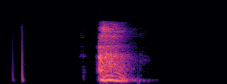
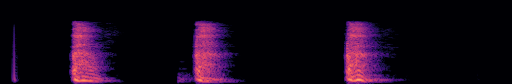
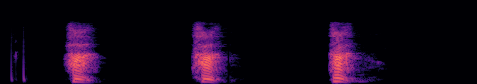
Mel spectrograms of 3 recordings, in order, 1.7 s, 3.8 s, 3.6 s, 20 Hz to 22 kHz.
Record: {"cough_length": "1.7 s", "cough_amplitude": 32767, "cough_signal_mean_std_ratio": 0.29, "three_cough_length": "3.8 s", "three_cough_amplitude": 28733, "three_cough_signal_mean_std_ratio": 0.3, "exhalation_length": "3.6 s", "exhalation_amplitude": 28164, "exhalation_signal_mean_std_ratio": 0.26, "survey_phase": "beta (2021-08-13 to 2022-03-07)", "age": "18-44", "gender": "Male", "wearing_mask": "No", "symptom_none": true, "smoker_status": "Never smoked", "respiratory_condition_asthma": false, "respiratory_condition_other": false, "recruitment_source": "REACT", "submission_delay": "3 days", "covid_test_result": "Negative", "covid_test_method": "RT-qPCR", "influenza_a_test_result": "Unknown/Void", "influenza_b_test_result": "Unknown/Void"}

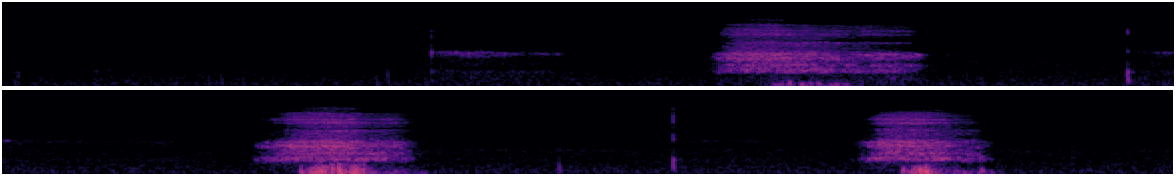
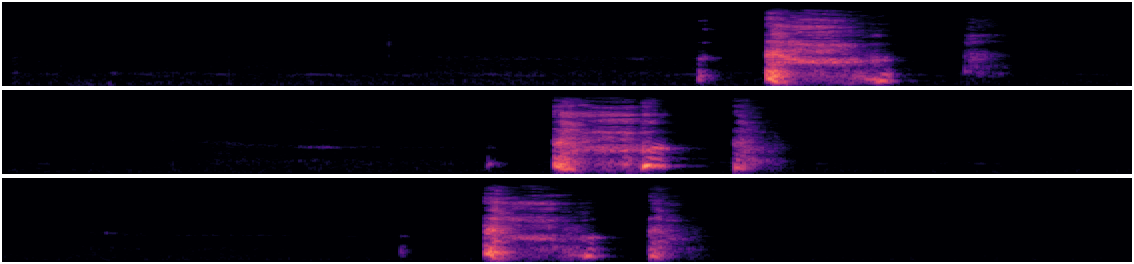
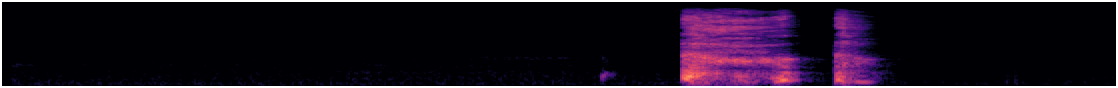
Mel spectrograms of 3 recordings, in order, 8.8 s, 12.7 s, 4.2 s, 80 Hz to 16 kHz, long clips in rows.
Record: {"exhalation_length": "8.8 s", "exhalation_amplitude": 2644, "exhalation_signal_mean_std_ratio": 0.34, "three_cough_length": "12.7 s", "three_cough_amplitude": 21937, "three_cough_signal_mean_std_ratio": 0.2, "cough_length": "4.2 s", "cough_amplitude": 22499, "cough_signal_mean_std_ratio": 0.24, "survey_phase": "beta (2021-08-13 to 2022-03-07)", "age": "18-44", "gender": "Female", "wearing_mask": "No", "symptom_cough_any": true, "symptom_new_continuous_cough": true, "symptom_runny_or_blocked_nose": true, "symptom_shortness_of_breath": true, "symptom_sore_throat": true, "symptom_fatigue": true, "symptom_fever_high_temperature": true, "symptom_headache": true, "smoker_status": "Never smoked", "respiratory_condition_asthma": false, "respiratory_condition_other": false, "recruitment_source": "Test and Trace", "submission_delay": "1 day", "covid_test_result": "Positive", "covid_test_method": "RT-qPCR"}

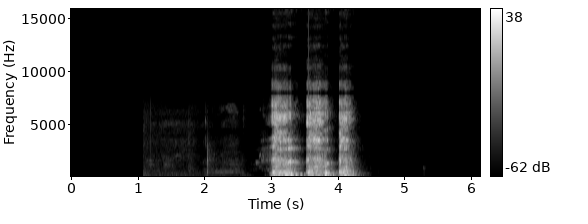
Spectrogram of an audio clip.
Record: {"cough_length": "6.1 s", "cough_amplitude": 32768, "cough_signal_mean_std_ratio": 0.32, "survey_phase": "alpha (2021-03-01 to 2021-08-12)", "age": "18-44", "gender": "Male", "wearing_mask": "No", "symptom_none": true, "smoker_status": "Never smoked", "respiratory_condition_asthma": false, "respiratory_condition_other": false, "recruitment_source": "REACT", "submission_delay": "1 day", "covid_test_result": "Negative", "covid_test_method": "RT-qPCR"}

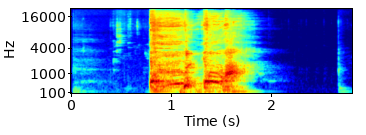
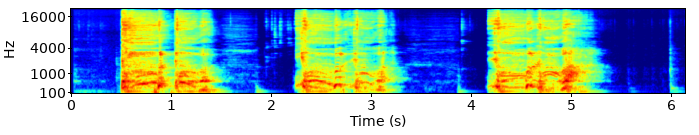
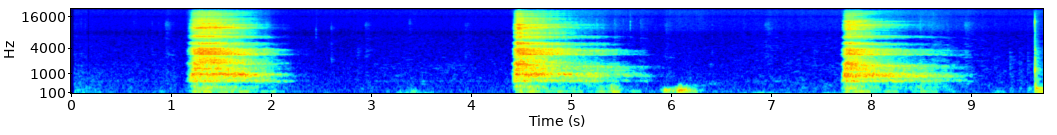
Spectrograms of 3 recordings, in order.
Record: {"cough_length": "2.8 s", "cough_amplitude": 32768, "cough_signal_mean_std_ratio": 0.49, "three_cough_length": "6.1 s", "three_cough_amplitude": 32768, "three_cough_signal_mean_std_ratio": 0.54, "exhalation_length": "9.7 s", "exhalation_amplitude": 18184, "exhalation_signal_mean_std_ratio": 0.37, "survey_phase": "beta (2021-08-13 to 2022-03-07)", "age": "18-44", "gender": "Male", "wearing_mask": "No", "symptom_cough_any": true, "symptom_runny_or_blocked_nose": true, "symptom_fatigue": true, "symptom_onset": "3 days", "smoker_status": "Never smoked", "respiratory_condition_asthma": false, "respiratory_condition_other": false, "recruitment_source": "Test and Trace", "submission_delay": "2 days", "covid_test_result": "Positive", "covid_test_method": "RT-qPCR", "covid_ct_value": 16.7, "covid_ct_gene": "ORF1ab gene", "covid_ct_mean": 17.2, "covid_viral_load": "2300000 copies/ml", "covid_viral_load_category": "High viral load (>1M copies/ml)"}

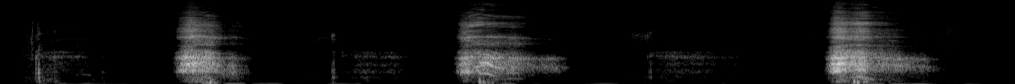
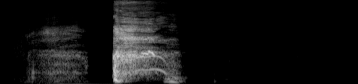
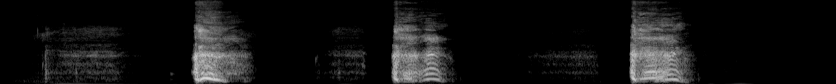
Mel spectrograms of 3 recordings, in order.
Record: {"exhalation_length": "10.2 s", "exhalation_amplitude": 28234, "exhalation_signal_mean_std_ratio": 0.31, "cough_length": "3.6 s", "cough_amplitude": 32768, "cough_signal_mean_std_ratio": 0.32, "three_cough_length": "8.4 s", "three_cough_amplitude": 32766, "three_cough_signal_mean_std_ratio": 0.31, "survey_phase": "beta (2021-08-13 to 2022-03-07)", "age": "65+", "gender": "Male", "wearing_mask": "No", "symptom_cough_any": true, "symptom_other": true, "symptom_onset": "11 days", "smoker_status": "Never smoked", "respiratory_condition_asthma": false, "respiratory_condition_other": false, "recruitment_source": "REACT", "submission_delay": "1 day", "covid_test_result": "Negative", "covid_test_method": "RT-qPCR", "influenza_a_test_result": "Negative", "influenza_b_test_result": "Negative"}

